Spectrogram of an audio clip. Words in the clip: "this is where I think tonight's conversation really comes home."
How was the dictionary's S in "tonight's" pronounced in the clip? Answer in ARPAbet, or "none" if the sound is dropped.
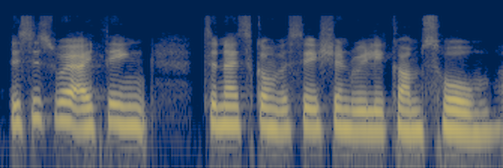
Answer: S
